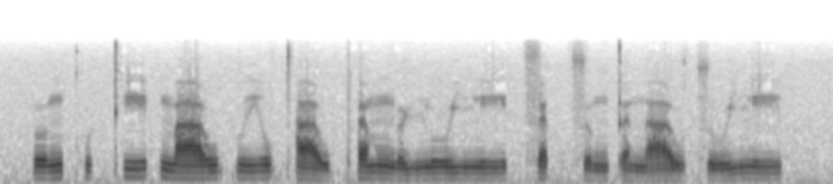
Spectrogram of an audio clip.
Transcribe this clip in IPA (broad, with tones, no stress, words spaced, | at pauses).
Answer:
ʊ˨˥ŋkʷʰɪ˧k̚ t̪ʰiː˥t̚ maː˨˧wkʷiː˨˧wt̪ʰaː˨˩w pʰɐ˥mŋɵ˨˧ɥ n̪uː˧j n̪iː˧t̚t͡sɐ˥t̚ t͡sʊ˨˩ŋt̪ɐ˨˩naː˨w t͡suː˨˥jn̪iː˥p̚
